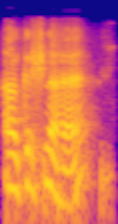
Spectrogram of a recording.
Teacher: तत्र मध्ये षकारः, मूर्धन्यषकारः अस्ति खलु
